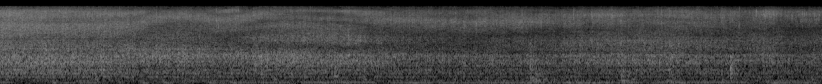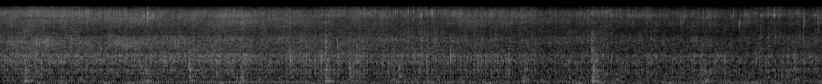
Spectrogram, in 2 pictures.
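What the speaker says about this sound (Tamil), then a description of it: "ஒரு 3 நிமிஷத்துக்கு இது நல்லா வதங்கட்டும்" Steady sizzling and frying of vegetables sautéing in a pan for Kerala-style aviyal, with occasional stirring clinks, continuous and close for the whole stretch with no talking.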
